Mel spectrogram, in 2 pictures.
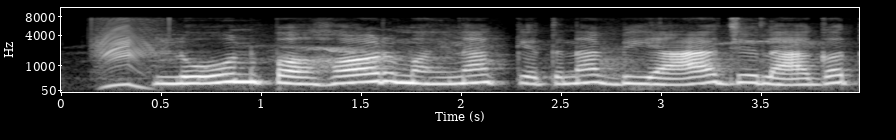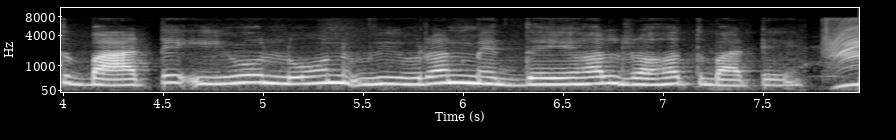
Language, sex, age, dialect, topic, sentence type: Bhojpuri, female, 18-24, Northern, banking, statement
